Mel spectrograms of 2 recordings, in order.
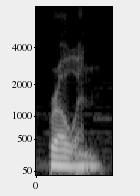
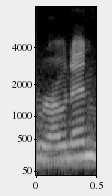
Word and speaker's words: Rowan: What'd you say his name was? Rowan. Roman. Okay. I thought you said Ronan, so I was clarifying for my own notes.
